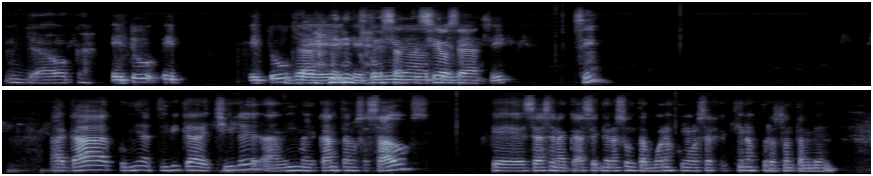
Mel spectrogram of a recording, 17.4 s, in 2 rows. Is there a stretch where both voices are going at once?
Yes, from 2.8 s

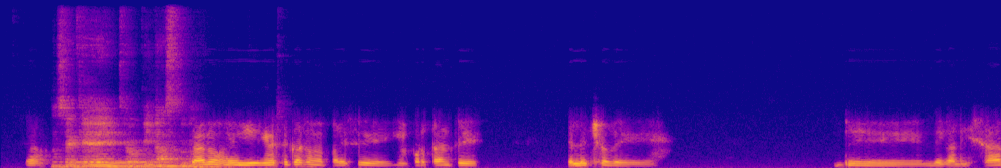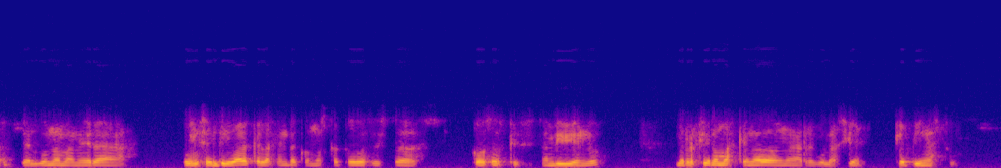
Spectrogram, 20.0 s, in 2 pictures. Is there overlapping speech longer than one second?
No

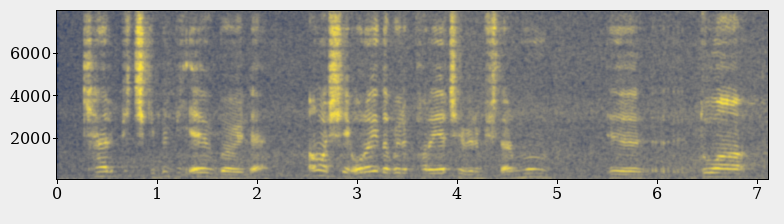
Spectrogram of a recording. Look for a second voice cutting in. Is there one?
No

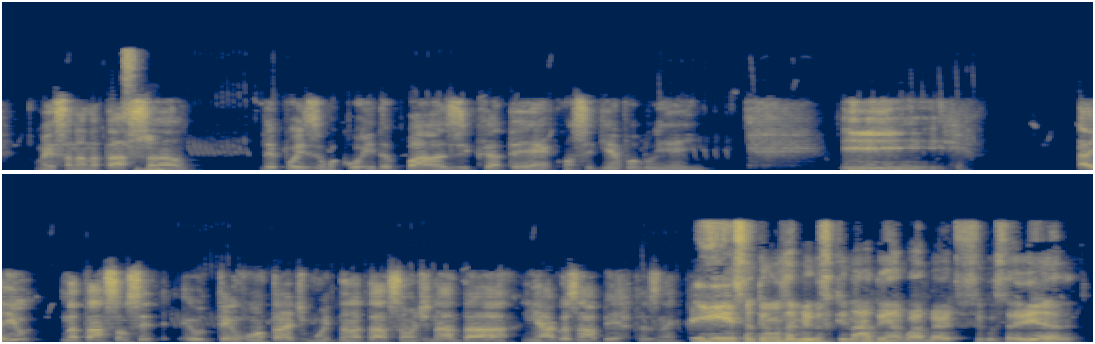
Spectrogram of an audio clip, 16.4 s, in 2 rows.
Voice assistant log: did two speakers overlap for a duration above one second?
No

